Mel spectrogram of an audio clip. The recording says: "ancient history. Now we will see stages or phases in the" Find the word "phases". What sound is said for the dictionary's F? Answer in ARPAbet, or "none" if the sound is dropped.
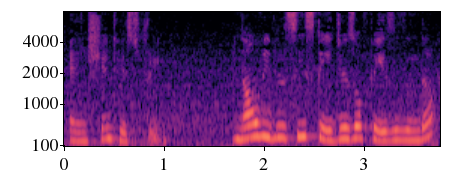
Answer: F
